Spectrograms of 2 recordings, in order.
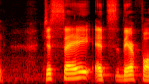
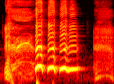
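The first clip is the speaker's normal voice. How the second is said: howling laugh at the absurd story; loud high laugh; 12 dB louder than usual. Real, not acted. Bursts out laughing.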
